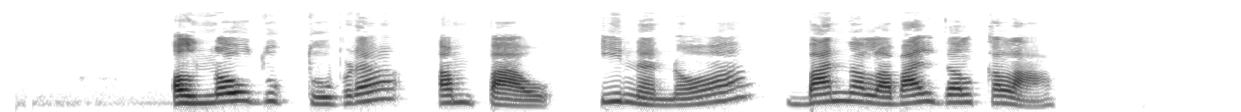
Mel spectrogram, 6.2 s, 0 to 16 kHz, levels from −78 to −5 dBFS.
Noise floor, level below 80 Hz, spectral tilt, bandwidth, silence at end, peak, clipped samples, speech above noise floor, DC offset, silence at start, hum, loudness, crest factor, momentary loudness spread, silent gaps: -81 dBFS; -80 dBFS; -4.5 dB/octave; 11.5 kHz; 0.95 s; -2 dBFS; under 0.1%; 57 dB; under 0.1%; 0.85 s; none; -24 LUFS; 24 dB; 11 LU; none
